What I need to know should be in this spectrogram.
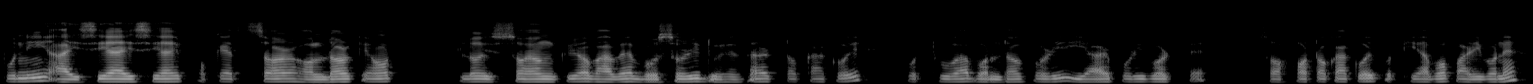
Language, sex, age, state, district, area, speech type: Assamese, male, 30-45, Assam, Biswanath, rural, read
